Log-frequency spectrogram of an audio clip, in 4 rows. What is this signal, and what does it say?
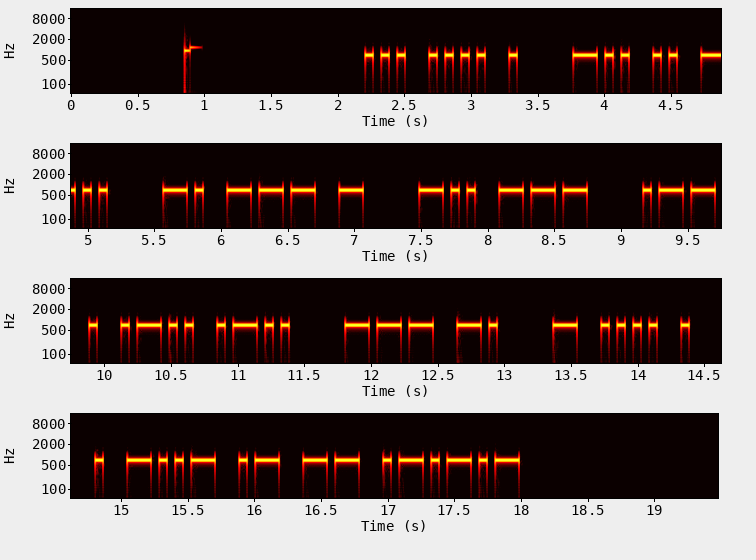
Morse code, heard as a keyed tone, about 21 wpm, 700 Hz. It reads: SHE DID NOT DO WELL ON THE EXAM.
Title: Sentences from Top 1000 Words - Review Part 5 - 20wpm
